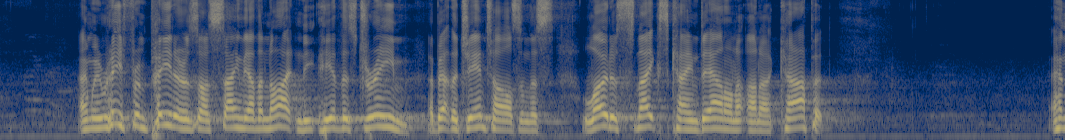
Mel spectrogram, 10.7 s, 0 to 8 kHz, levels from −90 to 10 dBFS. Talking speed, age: 185 wpm, 50-69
